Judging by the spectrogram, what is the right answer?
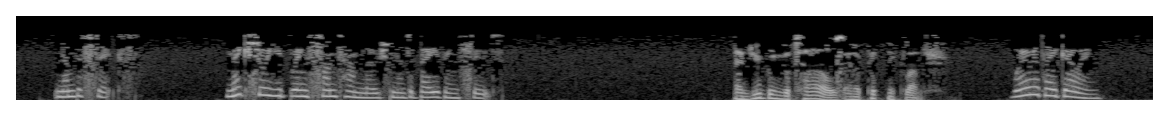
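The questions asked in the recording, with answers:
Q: Where are they going?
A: To the beach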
